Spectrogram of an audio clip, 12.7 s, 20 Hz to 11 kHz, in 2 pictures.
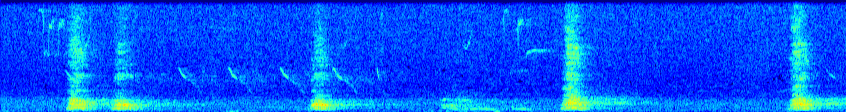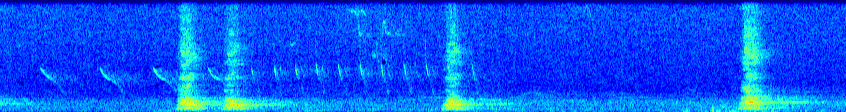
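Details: Domestic dog in Raleigh, North Carolina, seen through a fence, barking at the neighbouring dog on February 15, 2012, part of hours of daily barking. Sharp barks, some doubled, come every two seconds or so, with faint bird chirps behind.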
